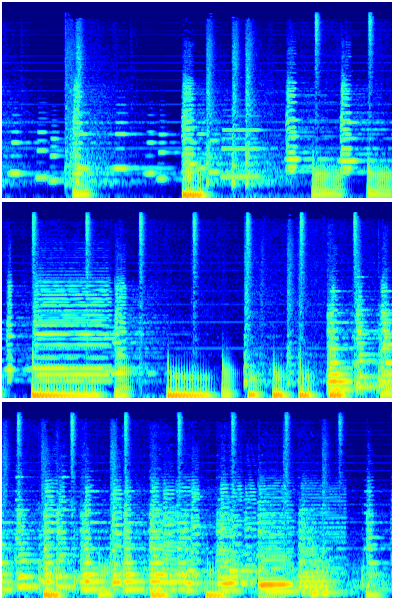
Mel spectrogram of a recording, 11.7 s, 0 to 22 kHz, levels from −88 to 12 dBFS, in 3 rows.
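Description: A fixed 1 kHz USB whine, about 40 dB below the audio, persists throughout. Its 1 ms bus-frame pitch, far above mains hum, identifies it.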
